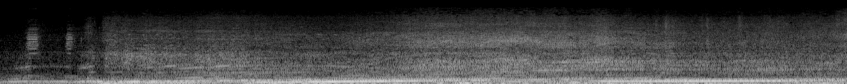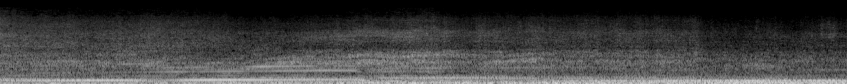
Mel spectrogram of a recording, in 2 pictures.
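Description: Mercedes-Benz C-Class 1.8 four-cylinder engine launching hard about a second in, heard from inside its cabin, its note climbing in pitch and dropping back at each upshift through several gears.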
